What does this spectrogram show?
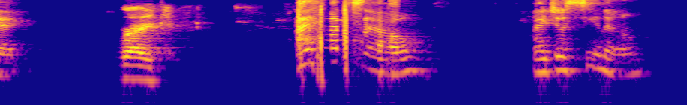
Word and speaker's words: Reich: Reich. I thought so. I just, tread lightly. Yeah, it's Reich.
